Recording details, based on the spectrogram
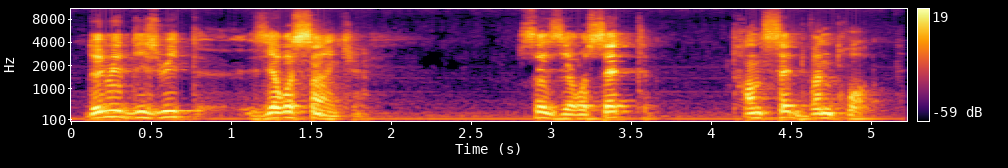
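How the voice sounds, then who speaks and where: A man's voice: mid-range voice, husky. A man giving casual, rambling commentary over a screen recording. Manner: chatty, rambling, frequent "hein" and "donc là". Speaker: tech screencast narrator.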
